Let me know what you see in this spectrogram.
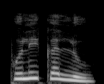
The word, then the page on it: ಪಲ್ಗಲೆ: palgale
